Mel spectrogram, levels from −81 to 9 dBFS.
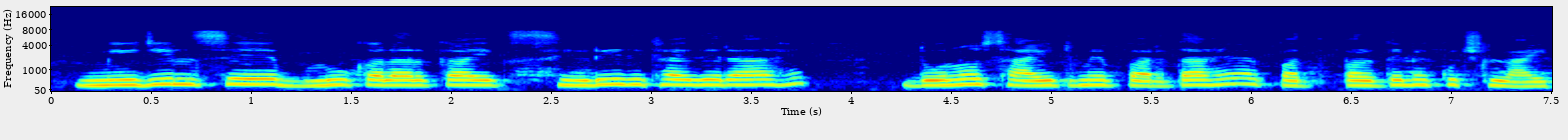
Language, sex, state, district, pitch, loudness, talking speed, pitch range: Hindi, female, Goa, North and South Goa, 210 Hz, -24 LUFS, 165 wpm, 200-225 Hz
